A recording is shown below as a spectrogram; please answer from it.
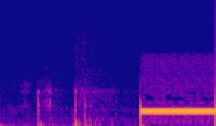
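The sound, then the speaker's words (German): A telephone ringing tone after a call is dialed: two soft clicks, then a loud, steady, pure mid-pitched tone that holds unbroken to the end. “So, also, ich drücke mal auf Wählen.”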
